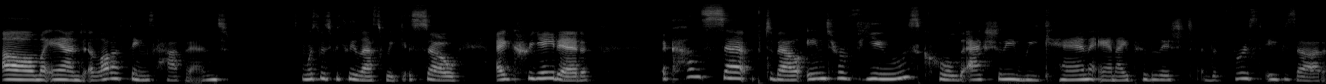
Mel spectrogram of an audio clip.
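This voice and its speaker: A woman's somewhat breathy, fairly high voice, upbeat and enthusiastic, at a fairly slow pace with ordinary pitch variation. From France. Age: 20s. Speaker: podcast host. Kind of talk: casual personal podcast talk, self-development. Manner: upbeat, enthusiastic, sincere.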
